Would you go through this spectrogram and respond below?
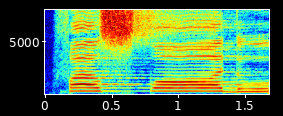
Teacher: karena ada wau sukun didahului baris dammah maka huruf dal panjang dua harakat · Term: mad thobi'i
